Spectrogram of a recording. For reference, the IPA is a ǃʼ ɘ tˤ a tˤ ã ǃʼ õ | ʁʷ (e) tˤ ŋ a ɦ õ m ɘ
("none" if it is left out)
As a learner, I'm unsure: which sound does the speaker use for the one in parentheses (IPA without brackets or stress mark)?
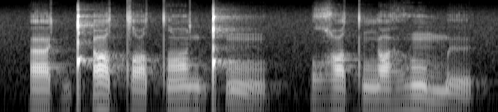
i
